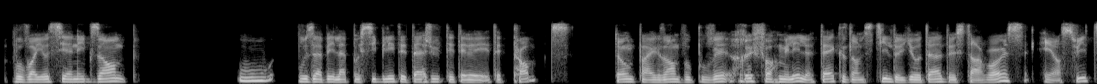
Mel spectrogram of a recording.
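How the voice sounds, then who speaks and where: In a medium-pitched, fairly bright voice, a company presenter from Switzerland talks hesitantly through a slide-supported conference talk. His first language is German, and he restarts often and uses many fillers. The recording is dull, with no echo.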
